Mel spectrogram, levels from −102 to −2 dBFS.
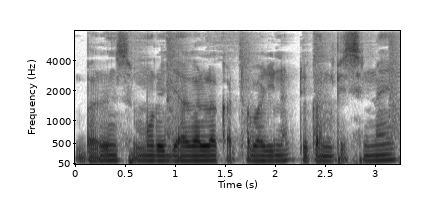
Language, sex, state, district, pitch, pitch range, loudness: Telugu, male, Andhra Pradesh, Sri Satya Sai, 110 Hz, 110-115 Hz, -17 LUFS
